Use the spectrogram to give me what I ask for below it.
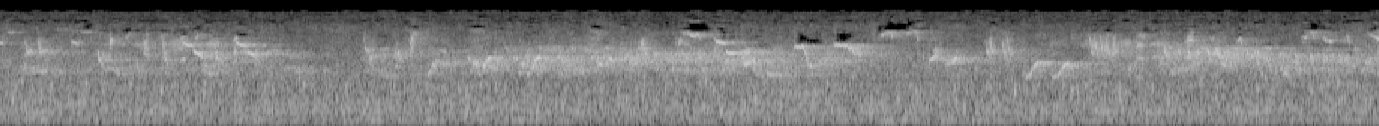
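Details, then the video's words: Woodland birds at Tehidy Woobs singing together, a steady mix of high chirping, quick trills and short rising whistles, dense and unbroken throughout. "Sounds of beautiful birds and the tweet of birds"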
